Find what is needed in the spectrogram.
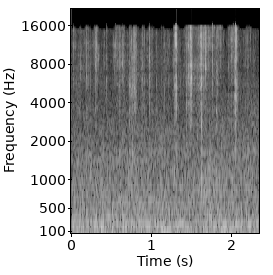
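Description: Nylon webbing strap and hook-and-loop (Velcro) fastener worked by hand on a trail door's webbing cover, an even scratchy rustle as the loop is pulled tight.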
